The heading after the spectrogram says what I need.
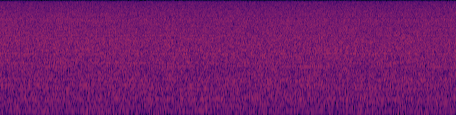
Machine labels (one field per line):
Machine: fan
